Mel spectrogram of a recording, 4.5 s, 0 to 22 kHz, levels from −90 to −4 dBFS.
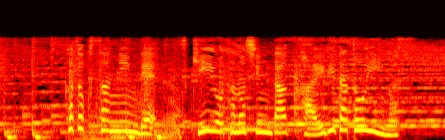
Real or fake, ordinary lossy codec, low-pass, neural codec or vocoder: real; none; 7.2 kHz; none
